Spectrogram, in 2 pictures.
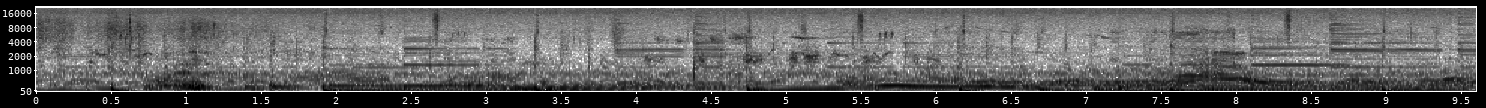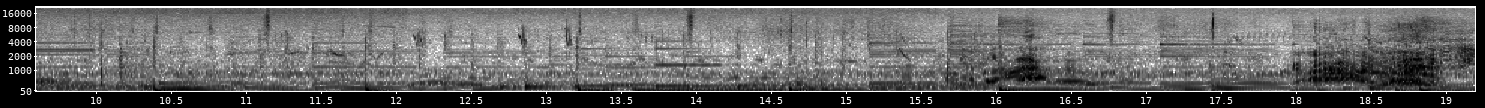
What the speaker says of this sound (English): The lionesses can also roar, but in this case, it's to consolidate the pride.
